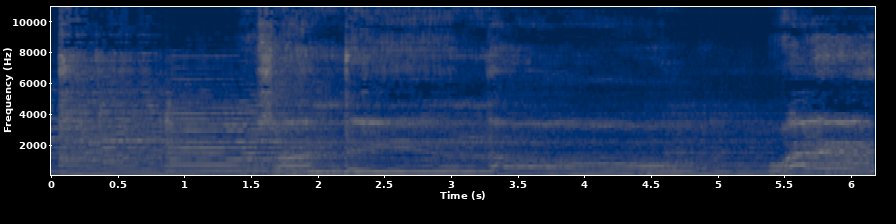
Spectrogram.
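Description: Live acoustic country band playing an instrumental passage: a bowed fiddle carrying a sliding melody over strummed acoustic guitar and upright bass.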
